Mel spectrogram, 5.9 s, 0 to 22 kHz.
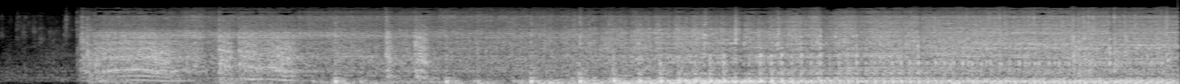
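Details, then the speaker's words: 1974 W200 with carburetor, being brought back to running: engine catches and settles into a rough idle under a hissing, spattering wash as water sprays onto the cooling fan; water hitting the fan. "it was the uh water hitting the fan"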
